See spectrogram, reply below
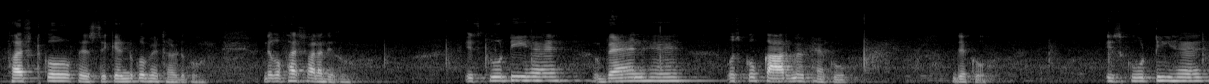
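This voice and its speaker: A man's voice: on the high side, a little mellow. A male chemistry teacher, teaching periodic table mnemonics and chanting element names in rhythmic lists. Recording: dull lo-fi sound with faint background noise.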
